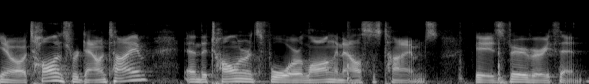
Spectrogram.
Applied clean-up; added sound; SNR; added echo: none; Walk, footsteps; 15 dB; none.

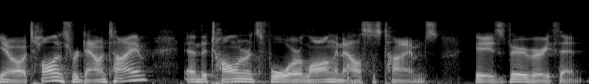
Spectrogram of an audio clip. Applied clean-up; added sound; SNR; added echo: neural mask model DeepFilterNet 3.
